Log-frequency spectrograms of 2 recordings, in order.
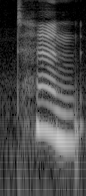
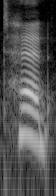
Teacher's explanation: for example example the vowels in 10 and Ted are different one is nasalized and the other is not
